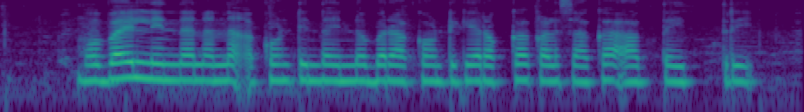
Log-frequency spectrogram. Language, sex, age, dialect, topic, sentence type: Kannada, female, 25-30, Central, banking, question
